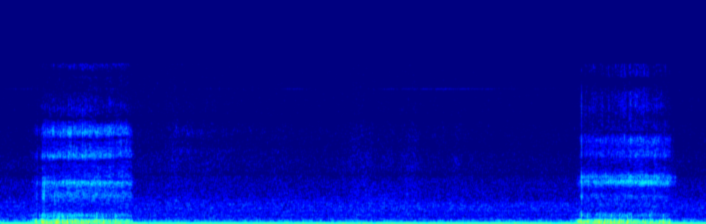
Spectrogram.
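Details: Sleeping dog Kaya Boo snoring: two harsh, rasping breaths about six seconds apart, each roughly a second long, with a low constant hum and near silence between them.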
